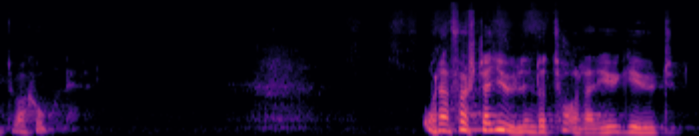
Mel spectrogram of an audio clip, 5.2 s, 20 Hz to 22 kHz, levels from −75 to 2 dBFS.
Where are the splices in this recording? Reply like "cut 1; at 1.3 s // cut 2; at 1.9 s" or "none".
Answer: none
